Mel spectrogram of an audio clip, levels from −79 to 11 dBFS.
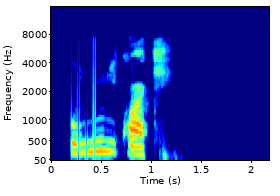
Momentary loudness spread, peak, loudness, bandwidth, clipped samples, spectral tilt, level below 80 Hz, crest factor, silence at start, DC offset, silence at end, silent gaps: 16 LU; 0 dBFS; -17 LUFS; 7.6 kHz; under 0.1%; -5.5 dB/octave; -58 dBFS; 20 dB; 0.2 s; under 0.1%; 1.05 s; none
